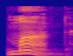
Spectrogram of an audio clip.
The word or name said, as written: monde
